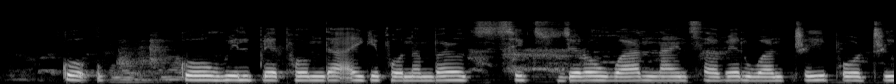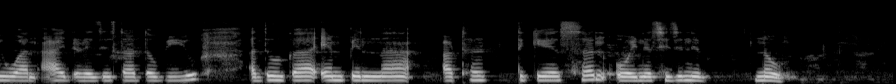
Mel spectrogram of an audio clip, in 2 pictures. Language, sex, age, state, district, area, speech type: Manipuri, female, 45-60, Manipur, Churachandpur, rural, read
